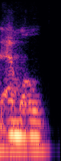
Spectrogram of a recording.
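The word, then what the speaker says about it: Älmhult: So IKEA started from this small town pronounced Emerald. I know we all struggle with our Swedish pronunciations, with Emerald, which is a town in Småland in southern Sweden.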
